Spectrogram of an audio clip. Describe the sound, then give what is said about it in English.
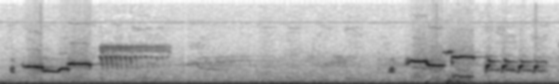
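Thrush song in two short flurries of fluty, whistled notes, one at the start and one near the end, faint over a steady low hum with quiet between. “The final section, Misterioso, contains only thrushes.”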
